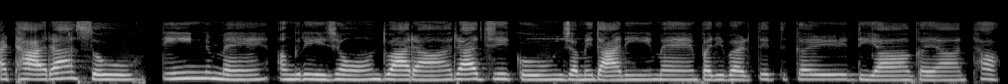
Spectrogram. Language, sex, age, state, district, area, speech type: Hindi, female, 18-30, Madhya Pradesh, Narsinghpur, urban, read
